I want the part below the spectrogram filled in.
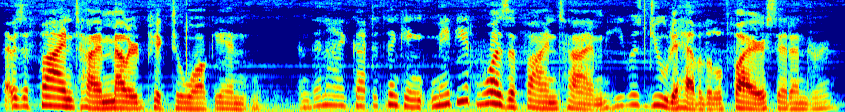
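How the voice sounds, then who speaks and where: A woman's voice: fairly low pitch, expressive, over music, close to an everyday voice. An actress playing a self-assured, wry, flirtatious female private detective in a 1940s radio drama. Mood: confiding narration. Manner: wry, flirtatious, quick with quips. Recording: noisy old radio recording.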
